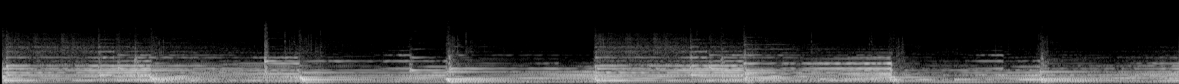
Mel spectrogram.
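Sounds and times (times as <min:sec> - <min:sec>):
piano keys playing in F minor at 162 BPM: 0:00.0 - 0:11.7.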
